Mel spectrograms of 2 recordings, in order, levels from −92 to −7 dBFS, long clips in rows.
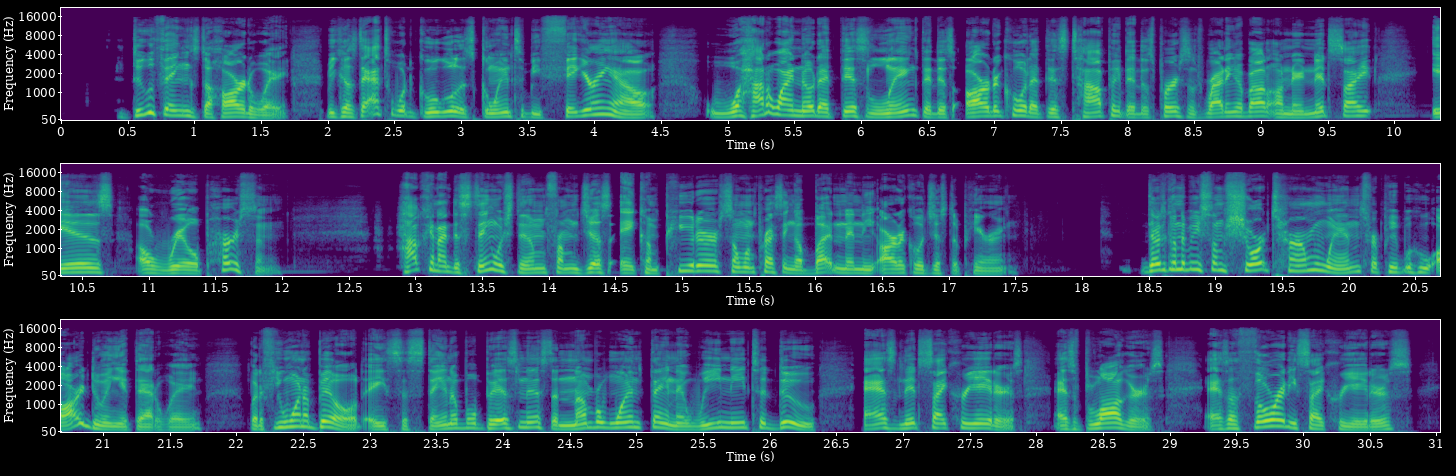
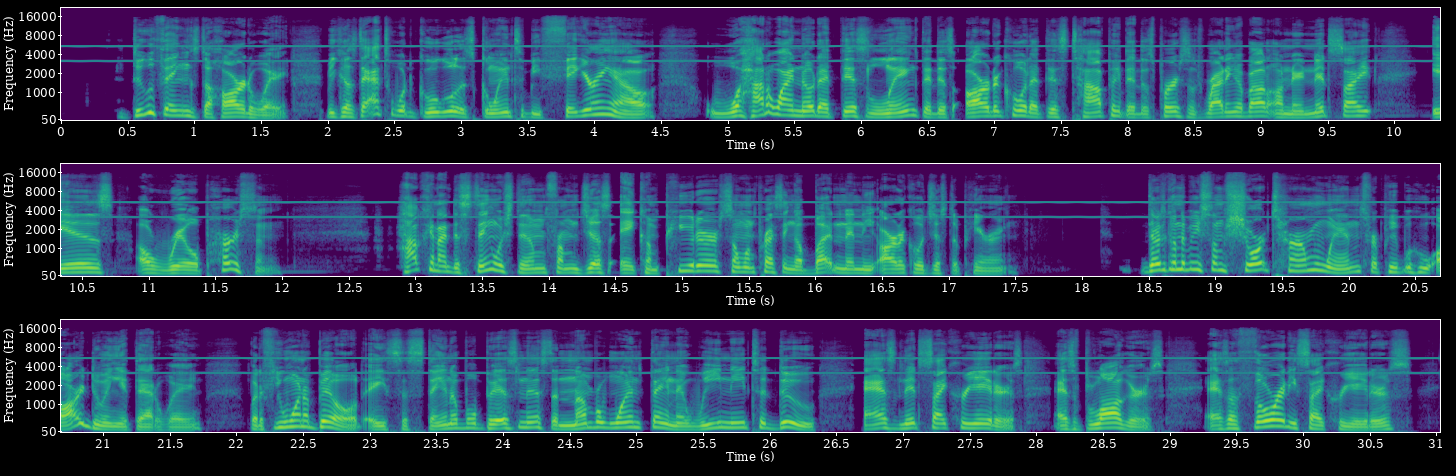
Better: first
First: none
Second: high-pitched whine; noticeable; throughout; 5.5 kHz, 20 dB below the speech

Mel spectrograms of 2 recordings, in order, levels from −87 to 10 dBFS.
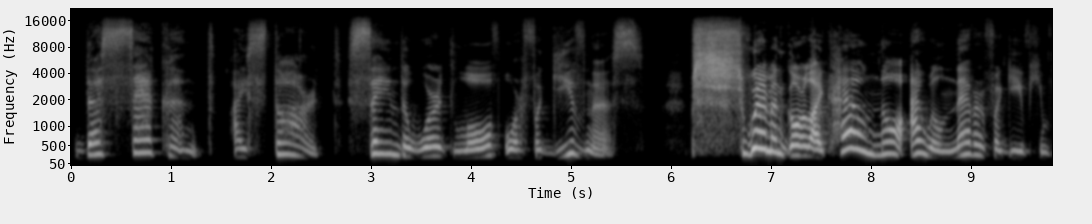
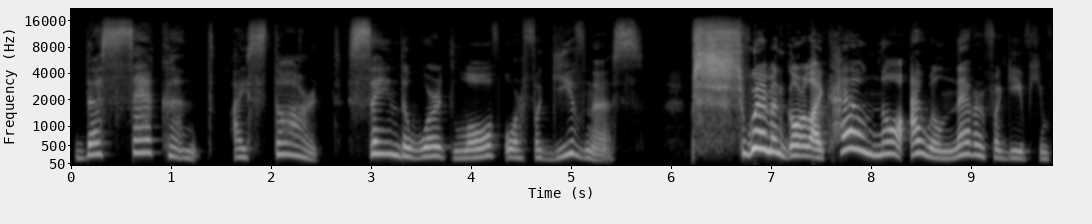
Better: second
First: thin; very slightly; fading below 250 Hz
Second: none

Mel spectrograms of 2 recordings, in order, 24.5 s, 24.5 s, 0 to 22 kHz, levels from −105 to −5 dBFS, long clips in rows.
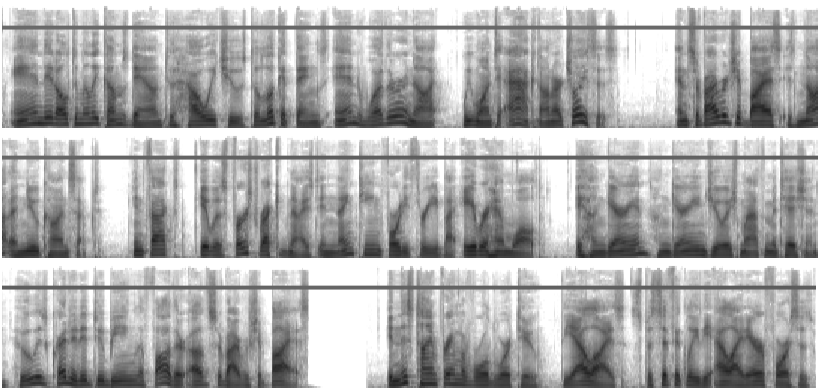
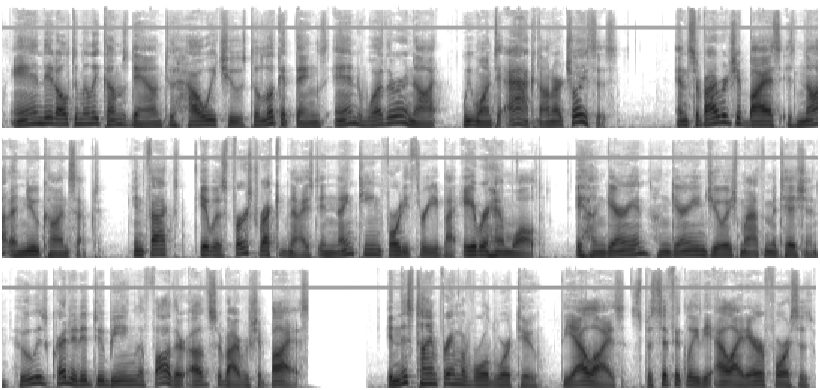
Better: second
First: high-pitched whine; loud; throughout; 9.5 kHz, 6 dB below the speech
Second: high-pitched whine; faint; throughout; 9.5 kHz, 30 dB below the speech

